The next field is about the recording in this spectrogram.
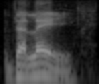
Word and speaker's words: valet: 발음은 여러 가지예요. 예, 근데 제가 쓰는 발음은 valet. – Yes, I believe you know more about this than I do. It's probably French language. Uh-huh. V-A-L-E-T, valet.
